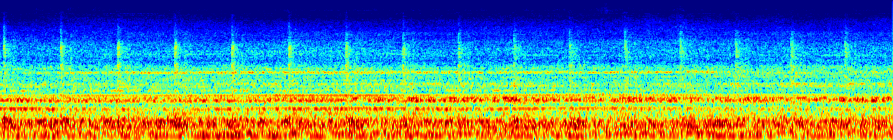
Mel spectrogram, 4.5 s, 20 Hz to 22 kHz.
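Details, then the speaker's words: Cheap Chinese diesel heater on a 12 V 360 W supply, just lit on first startup: steady burner roar with crisp, even fuel-pump ticks about three a second, blowing warm air; running normally. "but it does sound like we're heading a liftoff if this is goodbye see you now the tick is a tick you know but would rather have a tick and be warm or no tick can be cold"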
